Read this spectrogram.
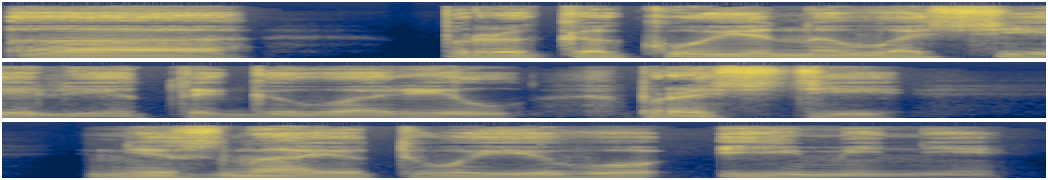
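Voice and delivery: deep, careful and courteous; polite orc. Acted. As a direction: orc asking Мух's name, low and polite. Orc voice held.

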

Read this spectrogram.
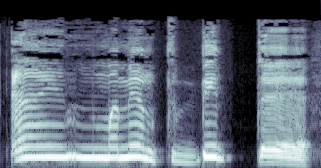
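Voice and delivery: high, loud, drawn-out mock-German answer; playful eager reply. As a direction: sing out eagerly, stretching the words. Kostya playfully answers the hurry-up.

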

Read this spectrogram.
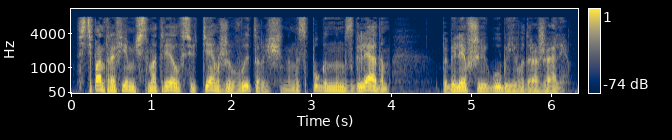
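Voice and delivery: ordinary delivery, nothing marked

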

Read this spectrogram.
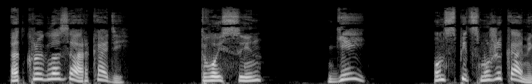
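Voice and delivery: very high, triumphant jibe; taunting revelation. A narrator's reading. Izolda reveals his son's secret to Arkady, taunting.

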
